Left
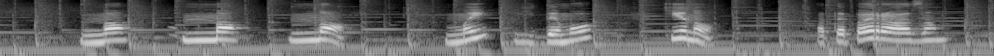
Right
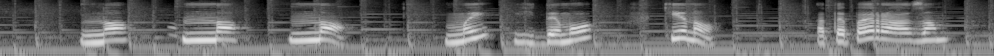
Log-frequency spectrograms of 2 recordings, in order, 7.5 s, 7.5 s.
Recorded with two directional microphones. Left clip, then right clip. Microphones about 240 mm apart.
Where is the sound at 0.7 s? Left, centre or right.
Right.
